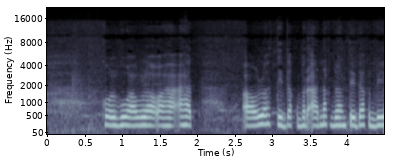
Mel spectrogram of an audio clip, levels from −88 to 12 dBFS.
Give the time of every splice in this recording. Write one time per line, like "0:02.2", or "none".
none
